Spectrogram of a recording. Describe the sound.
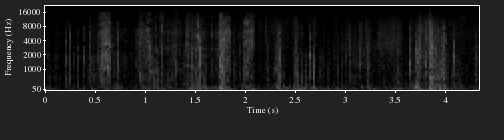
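Paper crinkling and tearing as an envelope is opened in front of a microphone, a steady stream of crackly rustles lasting several seconds with no voices.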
